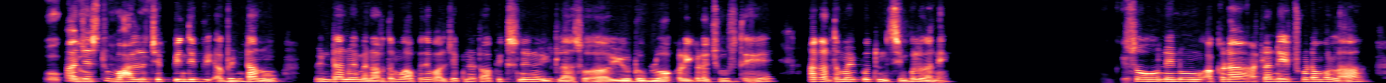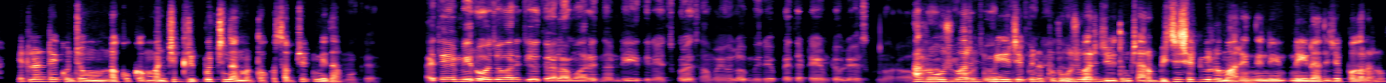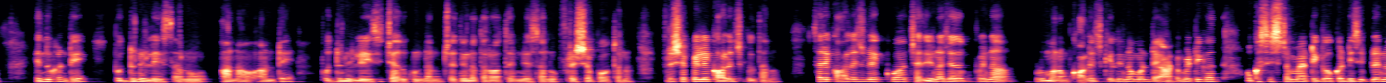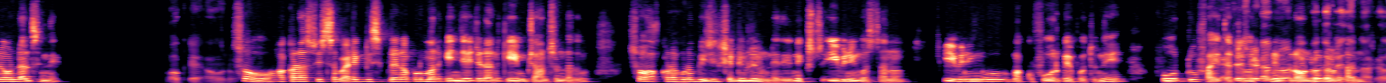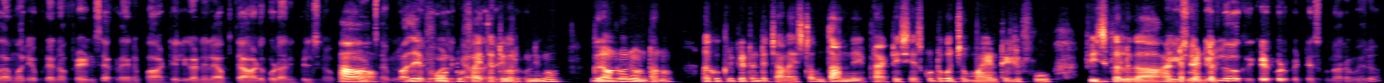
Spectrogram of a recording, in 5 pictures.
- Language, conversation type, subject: Telugu, podcast, మీ జీవితంలో జరిగిన ఒక పెద్ద మార్పు గురించి వివరంగా చెప్పగలరా?
- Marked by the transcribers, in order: in English: "టాపిక్స్"; in English: "సొ"; in English: "యూట్యూబ్‍లో"; in English: "సింపుల్‌గానే"; in English: "సో"; "గ్రిప్పోచ్చిందనమాట" said as "గ్రిప్పోచ్చిందనమంతో"; in English: "సబ్జెక్ట్"; tapping; in English: "బిజీ షెడ్యూల్‌లో"; in English: "కాలేజ్‌కెళ్తాను"; in English: "కాలేజ్‌లో"; in English: "కాలేజ్‌కెళ్ళినామంటే, ఆటోమేటిక్‌గా"; in English: "సిస్టమాటిక్‌గా"; in English: "డిసిప్లిన్‌గా"; in English: "సో"; in English: "సిస్టమాటిక్"; in English: "ఎంజాయ్"; in English: "సో"; in English: "బిజీ"; in English: "నెక్స్ట్"; other noise; in English: "ఫోర్ టూ ఫైవ్ థర్టీ"; in English: "ఎంజాయ్"; in English: "గ్రౌండ్‌లోనే"; in English: "ఫోర్ టూ ఫైవ్ థర్టీ"; "సమయంలో" said as "సములో"; in English: "గ్రౌండ్‍లోనే"; in English: "ప్రాక్టీస్"; in English: "మైండ్"; in English: "ఫిజికల్‌గా"; in English: "షెడ్యూల్‌లో"; in English: "మెంటల్"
